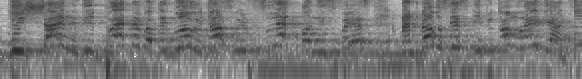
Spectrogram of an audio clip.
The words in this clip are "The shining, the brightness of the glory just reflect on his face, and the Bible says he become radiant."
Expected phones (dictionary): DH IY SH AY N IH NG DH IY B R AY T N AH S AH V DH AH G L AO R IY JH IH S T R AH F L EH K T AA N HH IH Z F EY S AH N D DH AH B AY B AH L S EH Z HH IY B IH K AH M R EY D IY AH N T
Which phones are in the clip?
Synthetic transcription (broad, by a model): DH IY SH AY N IH NG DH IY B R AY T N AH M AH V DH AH G L AO R IY JH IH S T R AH F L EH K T AA N HH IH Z F EY S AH N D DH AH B AY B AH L S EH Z HH IY B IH K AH M R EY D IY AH N T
